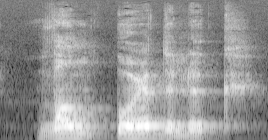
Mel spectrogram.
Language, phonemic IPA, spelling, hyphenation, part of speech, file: Dutch, /ˌʋɑnˈɔr.də.lək/, wanordelijk, wan‧or‧de‧lijk, adjective, Nl-wanordelijk.ogg
- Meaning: chaotic, messy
